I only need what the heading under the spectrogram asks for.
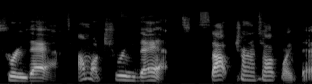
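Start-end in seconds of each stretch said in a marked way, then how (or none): none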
